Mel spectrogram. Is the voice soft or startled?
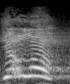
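startled. It is said abruptly, as if startled. The speaker is surprised rather than calling to God. The speaker calls it wrong. "itu mah kaget kali ya"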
